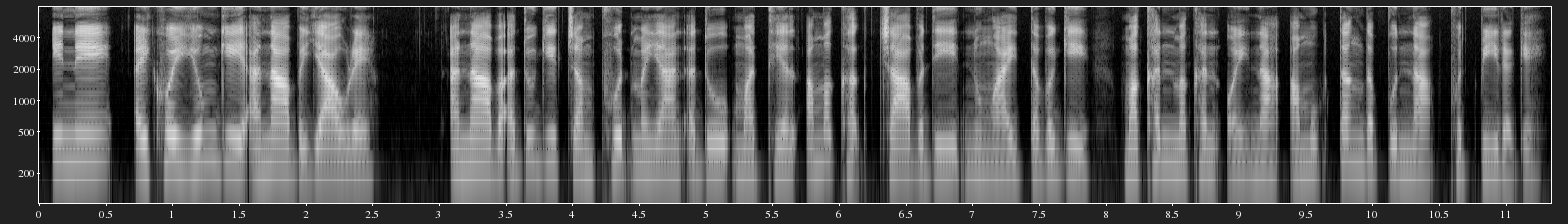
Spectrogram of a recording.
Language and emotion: Manipuri, neutral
